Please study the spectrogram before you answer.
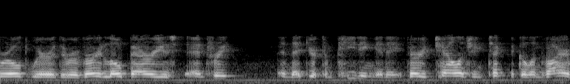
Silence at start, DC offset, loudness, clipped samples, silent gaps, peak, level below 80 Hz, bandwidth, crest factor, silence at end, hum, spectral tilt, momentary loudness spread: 0 s; under 0.1%; -20 LUFS; under 0.1%; none; -4 dBFS; -54 dBFS; 4 kHz; 14 dB; 0 s; none; -3 dB/octave; 9 LU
